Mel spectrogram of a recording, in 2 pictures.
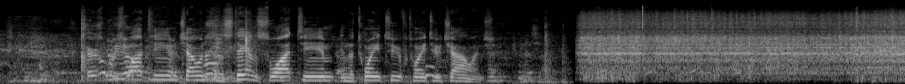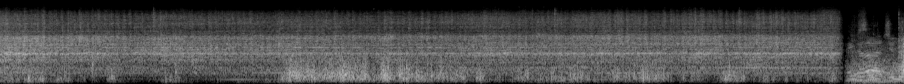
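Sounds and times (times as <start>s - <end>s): constant high whine: 5.8s - 17.5s
engine running: 5.8s - 17.5s.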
